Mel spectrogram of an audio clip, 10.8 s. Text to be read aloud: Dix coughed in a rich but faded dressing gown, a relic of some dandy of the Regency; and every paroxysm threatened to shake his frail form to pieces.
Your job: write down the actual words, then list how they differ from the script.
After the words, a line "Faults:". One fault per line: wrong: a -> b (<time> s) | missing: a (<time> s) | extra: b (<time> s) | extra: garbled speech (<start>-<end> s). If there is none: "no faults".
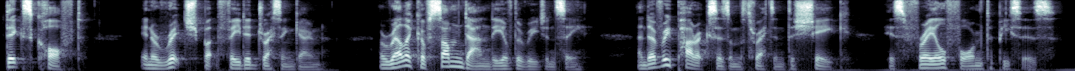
Dix coughed in a rich but faded dressing gown, a relic of some dandy of the Regency; and every paroxysm threatened to shake his frail form to pieces.
Faults:
no faults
